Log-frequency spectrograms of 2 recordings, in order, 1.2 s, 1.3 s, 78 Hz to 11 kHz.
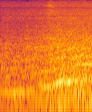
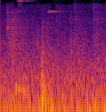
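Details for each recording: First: GMC Yukon after installing a new AC Delco 15-4694 fan clutch, revving in the garage: smooth rising pitch and steady fan sound, no lingering roar or rattle; normal. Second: GMC Yukon half-ton with a cheap aftermarket fan clutch: engine catches, then a heavy rushing roar swells as revs rise and stays; fan clutch stuck engaged, not slipping at higher RPM, to be replaced with AC Delco 15-4694.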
